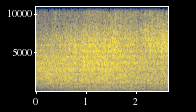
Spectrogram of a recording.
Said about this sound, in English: Finally, the 119th Street bus comes.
